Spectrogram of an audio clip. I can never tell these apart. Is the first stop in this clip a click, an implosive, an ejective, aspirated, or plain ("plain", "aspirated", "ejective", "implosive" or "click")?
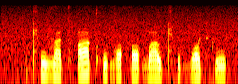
aspirated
